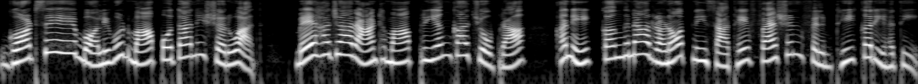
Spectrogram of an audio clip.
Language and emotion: Gujarati, neutral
